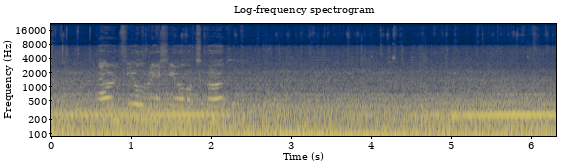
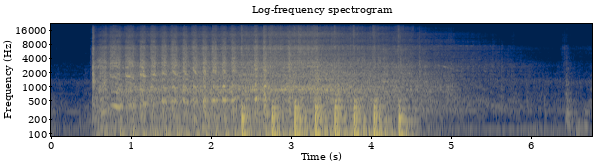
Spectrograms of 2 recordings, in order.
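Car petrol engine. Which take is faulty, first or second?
second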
